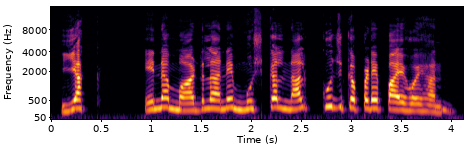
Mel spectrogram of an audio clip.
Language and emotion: Punjabi, disgusted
